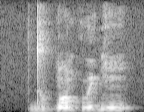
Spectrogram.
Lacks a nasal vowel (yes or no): no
